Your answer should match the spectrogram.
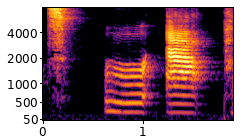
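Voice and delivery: g-r-ate said sound by sound, slowly, each sound apart; chopped into sounds. Shown as a demonstration. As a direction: break g-r-ate into its separate sounds for the class. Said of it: "I'm going to chop the word first".

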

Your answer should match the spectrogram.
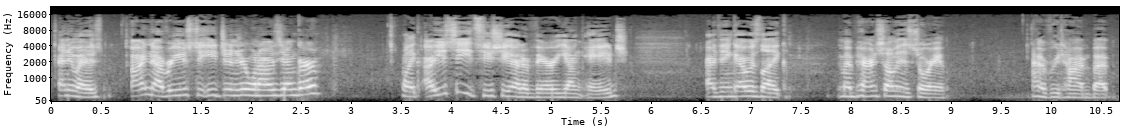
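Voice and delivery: talking while chewing; speaking between bites of food; mouth full. Real, not acted. Seen 2: Fork repeatedly goes to mouth; she chews throughout the labelled words.

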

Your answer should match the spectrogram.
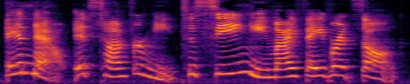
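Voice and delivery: ordinary delivery, nothing marked

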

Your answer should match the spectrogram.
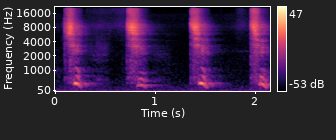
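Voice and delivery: short isolated soft ті, repeated in separate bursts; soft consonant. Shown as a demonstration. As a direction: tap out a soft palatalised ті. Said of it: "Теж м'який". (м'який короткий звук ті, окремо)

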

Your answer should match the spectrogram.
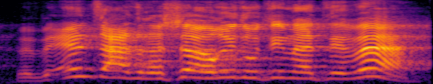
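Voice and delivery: loud, high indignant complaint; aggrieved outburst. Acted. Preacher tells of being pulled off the pulpit, aggrieved outburst. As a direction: protest the humiliation at full voice.

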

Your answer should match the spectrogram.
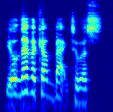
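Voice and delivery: high, loud lament; grieving. Acted. Teddy knows Penny is lost, grieving. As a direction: give up hope out loud, hurt.

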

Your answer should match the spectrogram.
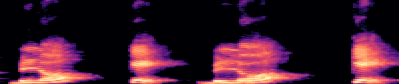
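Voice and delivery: "bloque" split into BLO... KE; deliberate two-beat sounding-out of "bloque"; syllable by syllable. Shown as a demonstration. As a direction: hold BLO, pause, then KE in "bloque". Teacher sounds out word by syllables.

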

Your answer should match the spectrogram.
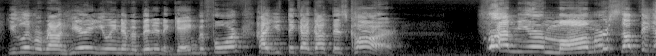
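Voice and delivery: put-on dumbfounded teen. Coworker voiced, dumbfounded.

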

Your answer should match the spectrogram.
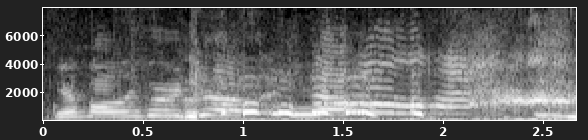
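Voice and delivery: high, loud laughing panic; laughing yell. Real, not acted. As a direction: shout through laughter. Warning teammate, laughing panic.

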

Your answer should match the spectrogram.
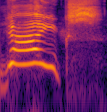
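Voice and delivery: loud, very high cry of alarm; sudden comic shock; startled yelp. Acted. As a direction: yelp as if horrified by what you see. Father startled by overloaded cart.

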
